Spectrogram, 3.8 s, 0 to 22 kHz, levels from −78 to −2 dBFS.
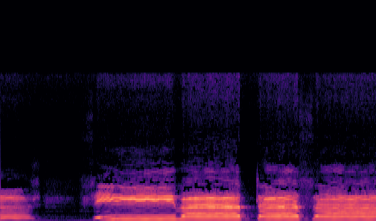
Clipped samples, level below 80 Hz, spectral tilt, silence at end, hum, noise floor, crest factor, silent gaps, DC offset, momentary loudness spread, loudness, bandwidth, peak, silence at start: under 0.1%; -74 dBFS; -4 dB/octave; 0 s; 50 Hz at -70 dBFS; -56 dBFS; 16 dB; none; under 0.1%; 12 LU; -20 LUFS; 15 kHz; -8 dBFS; 0 s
